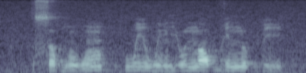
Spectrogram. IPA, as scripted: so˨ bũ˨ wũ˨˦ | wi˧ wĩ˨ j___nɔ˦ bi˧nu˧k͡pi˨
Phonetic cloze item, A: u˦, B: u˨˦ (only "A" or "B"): B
